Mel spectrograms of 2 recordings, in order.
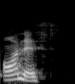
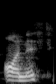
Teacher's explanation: in honest we do not pronounce this letter H so the first sound of this word honest is a vowel sound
